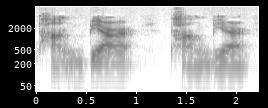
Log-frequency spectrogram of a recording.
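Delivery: 旁边儿 said with a curled r ending; 旁边儿 with the final syllable rolled into an r sound; with erhua. Shown as a demonstration. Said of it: "For example".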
